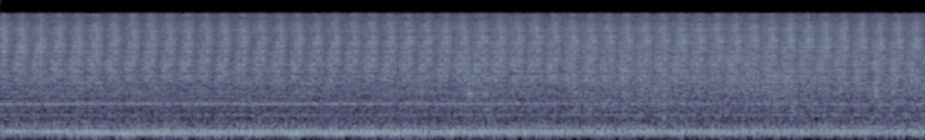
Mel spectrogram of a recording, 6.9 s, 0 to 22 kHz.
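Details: BMW E46 M3 at idle with a fast, light ticking of a few taps a second; suspected valve train tick needing valve adjustment.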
